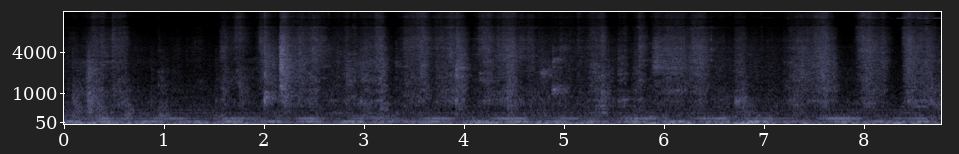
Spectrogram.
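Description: Rustling and scraping of artificial hydrangea stems being pushed into floral foam and brushing against paper flowers, in irregular strokes, over a low steady hum.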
